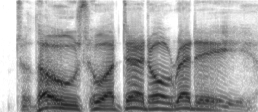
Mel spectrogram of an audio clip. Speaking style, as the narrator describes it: I roared in unison with my brothers

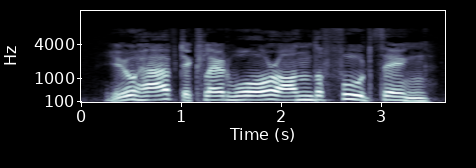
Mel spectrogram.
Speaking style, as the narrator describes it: Manek intoned

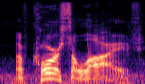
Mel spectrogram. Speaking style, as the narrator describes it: he said stiffly

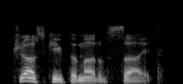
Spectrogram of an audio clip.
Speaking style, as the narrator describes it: Grunts chuckled, then said

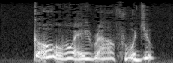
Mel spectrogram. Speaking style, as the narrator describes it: she asked in a thick, choked voice

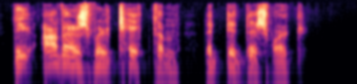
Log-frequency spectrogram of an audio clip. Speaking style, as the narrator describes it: said in a low, angry voice

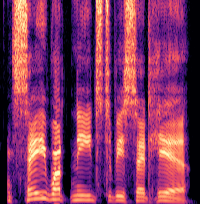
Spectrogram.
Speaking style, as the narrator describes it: snapped Corpharaon, such little patience as he had, quickly worn thin by the giant's hesitancy

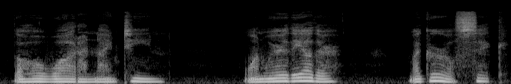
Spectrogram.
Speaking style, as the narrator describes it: Johnny Smith said softly

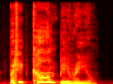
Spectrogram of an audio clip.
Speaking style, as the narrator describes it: exclaimed

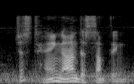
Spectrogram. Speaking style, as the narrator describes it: Jason muttered

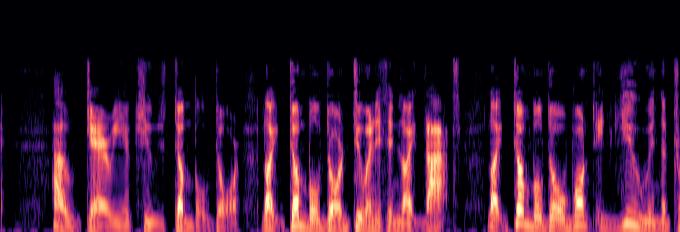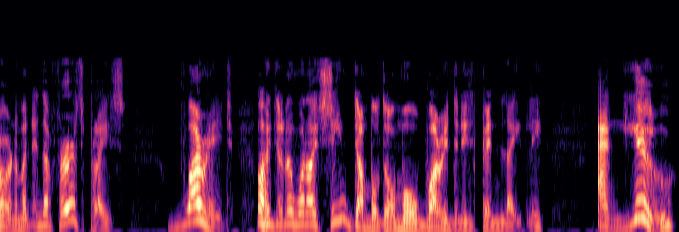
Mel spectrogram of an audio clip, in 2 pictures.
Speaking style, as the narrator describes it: Hagrid suddenly said angrily

